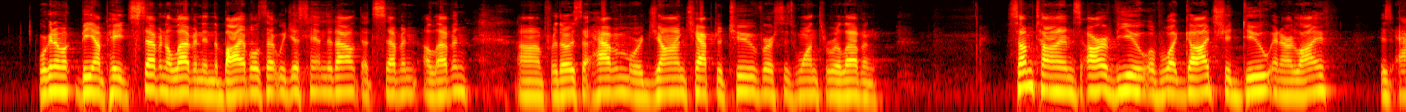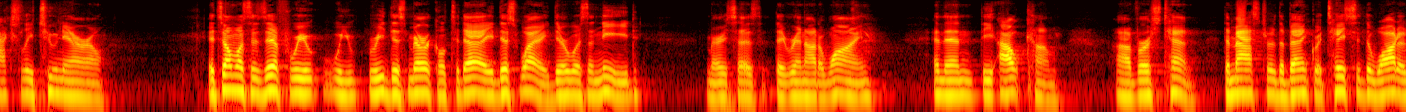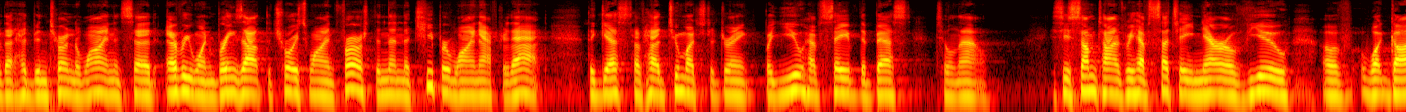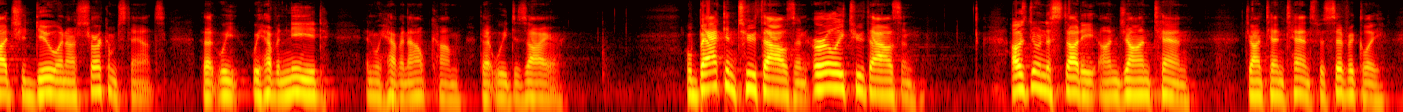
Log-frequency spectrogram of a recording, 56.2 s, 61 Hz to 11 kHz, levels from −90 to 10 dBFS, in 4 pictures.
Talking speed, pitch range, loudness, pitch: 185 wpm, 130-150 Hz, -20 LUFS, 140 Hz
